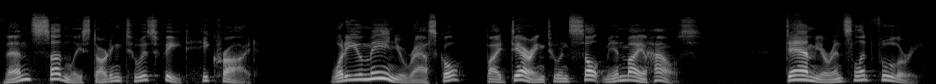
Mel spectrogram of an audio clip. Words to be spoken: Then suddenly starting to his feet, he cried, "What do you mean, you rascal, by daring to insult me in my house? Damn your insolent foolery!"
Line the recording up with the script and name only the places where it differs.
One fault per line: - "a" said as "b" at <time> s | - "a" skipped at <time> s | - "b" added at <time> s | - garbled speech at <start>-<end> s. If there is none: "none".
none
